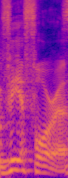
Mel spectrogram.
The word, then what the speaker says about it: Viafora: Viafora.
